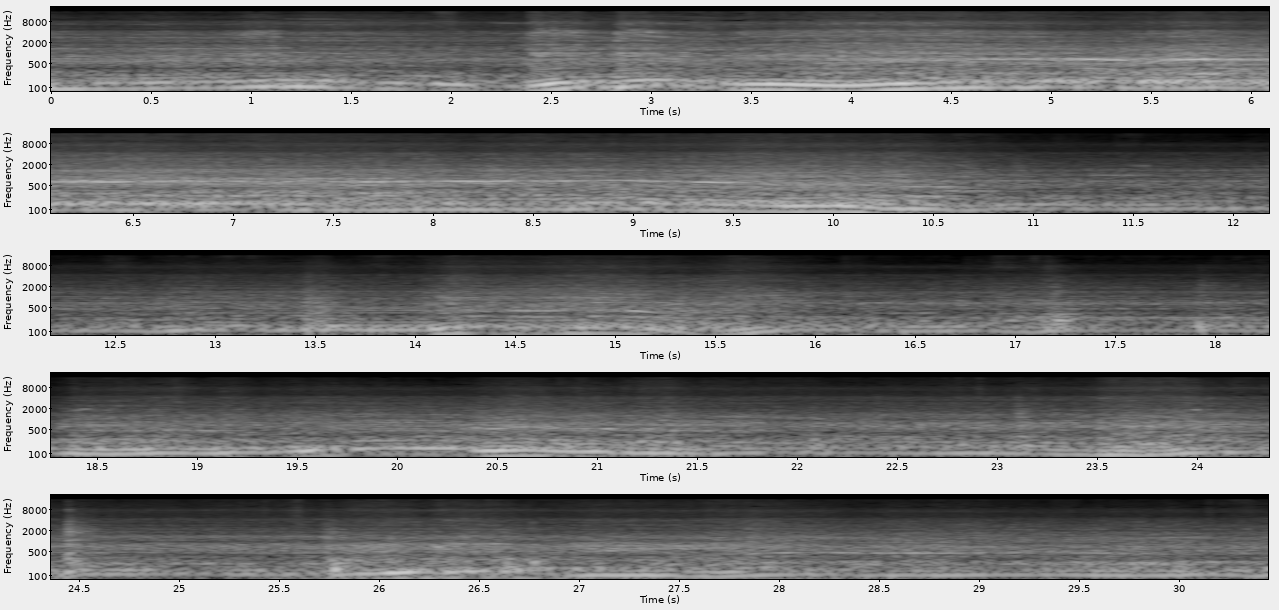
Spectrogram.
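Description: Diesel farm tractor engine working under load in mud, with a thin whine over it for the first several seconds. About ten seconds in, the sound drops in level and turns to a steadier, lower engine sound.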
